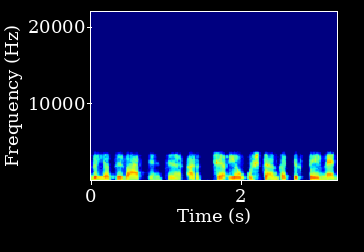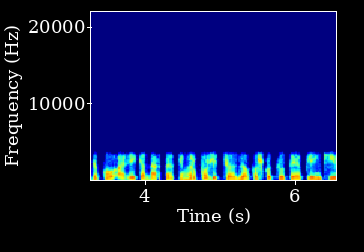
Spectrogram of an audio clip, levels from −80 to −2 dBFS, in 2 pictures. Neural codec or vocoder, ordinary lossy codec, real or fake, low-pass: none; Opus, 24 kbps; real; 3.6 kHz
